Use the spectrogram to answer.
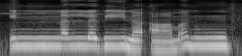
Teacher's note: इन नून मुशद्दद आ रहा है, 2 सेकंड के लिए गुन्ना करें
